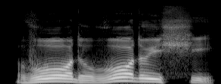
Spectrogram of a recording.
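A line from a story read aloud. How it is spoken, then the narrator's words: Plain. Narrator (Russian): сказал Андрей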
